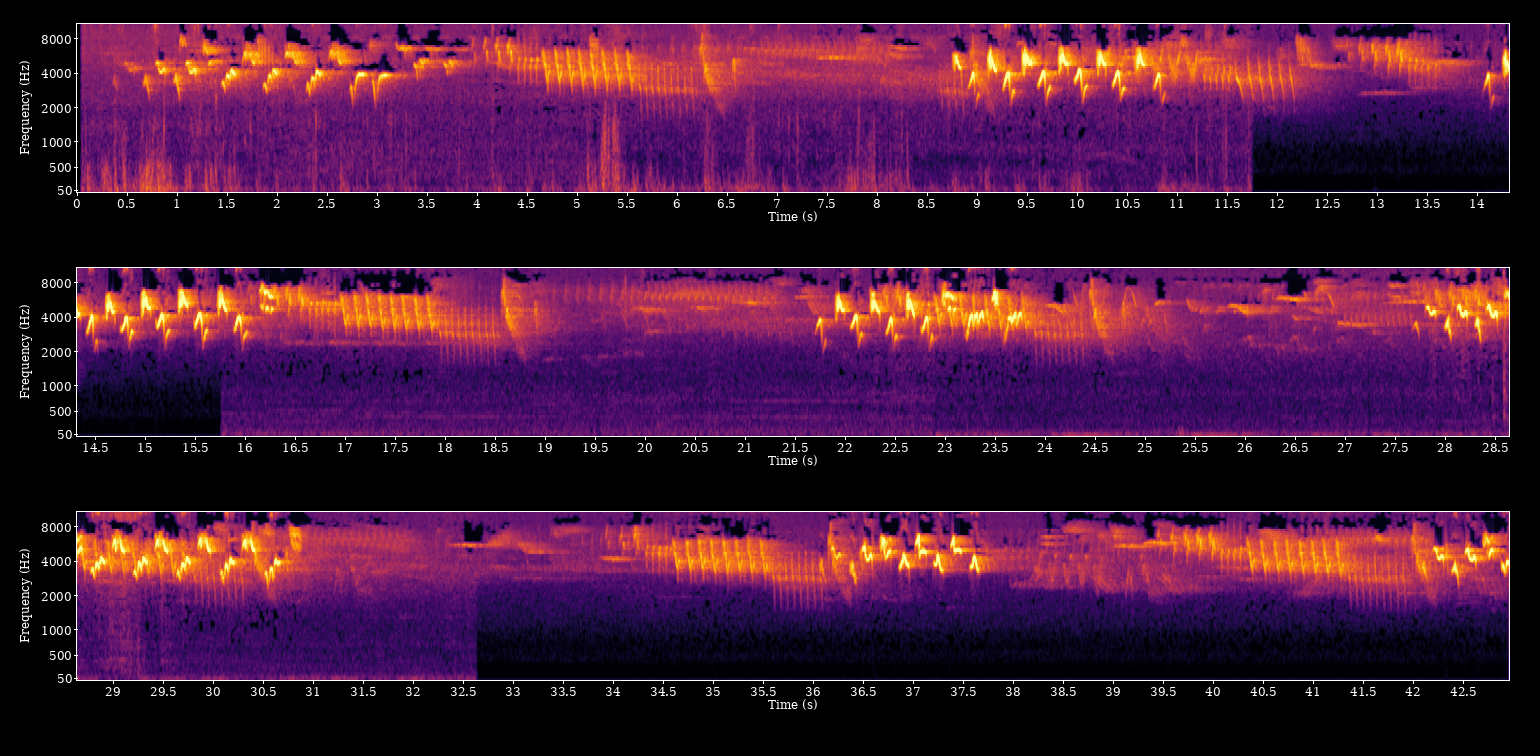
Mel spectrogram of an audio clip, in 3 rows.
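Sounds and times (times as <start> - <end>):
songbird singing: 0.0 - 42.9
low background rumble: 0.1 - 11.8, 15.8 - 32.6.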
